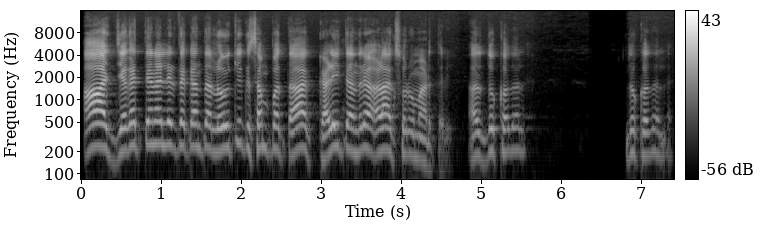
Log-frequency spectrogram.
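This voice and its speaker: A man from North Karnataka, India, speaking with that region's Kannada accent, gives a devotional discourse as a swami, repeating key phrases and asking the audience rhetorical questions. His high voice is smooth yet sharp-toned and a little slow.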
